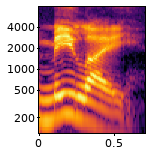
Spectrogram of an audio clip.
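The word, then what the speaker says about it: Miele: Mila. That's how you pronounce it here.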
